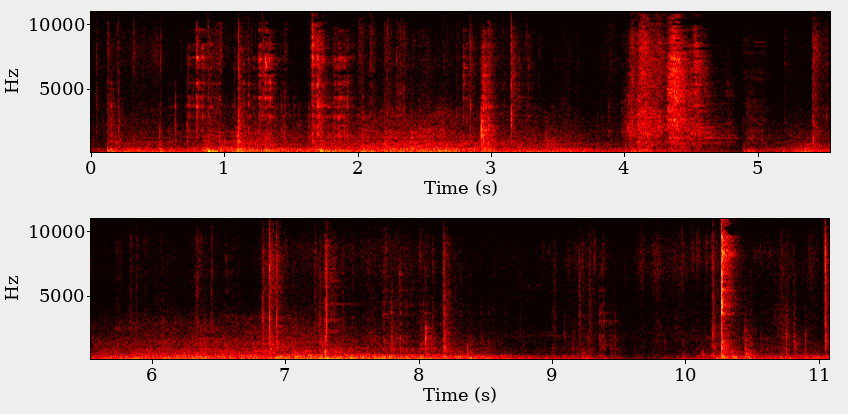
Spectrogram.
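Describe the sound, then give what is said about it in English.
The casters of a small, retro wooden office chair roll across a hard floor in a steady low rumble, broken by occasional clicks and creaks from the chair mechanism, with a brief sharp knock near the end. No one speaks. “You gonna listen to me roll around now.”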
